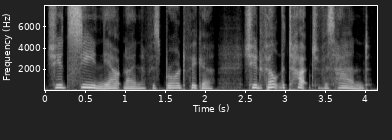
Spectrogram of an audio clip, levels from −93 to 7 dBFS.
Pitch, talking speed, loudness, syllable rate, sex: 210 Hz, 245 wpm, -20 LUFS, 5.7 syllables/s, female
